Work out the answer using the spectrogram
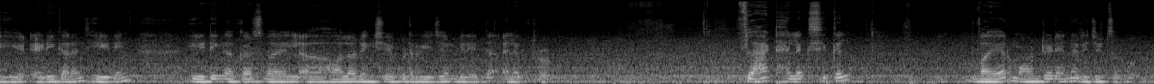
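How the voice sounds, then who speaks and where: Telugu man teaching over clear background noise. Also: mid-range voice. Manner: explanatory, repetitive, addressing a student directly. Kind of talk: informal lesson, reading out notes and explaining them.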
